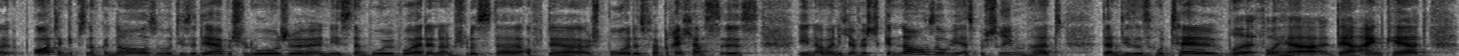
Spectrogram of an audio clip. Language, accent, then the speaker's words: German; Bremen, Germany; ich bin in der Neustadt groß geworden und damals lagen noch die Binnenschiffe an der Weser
